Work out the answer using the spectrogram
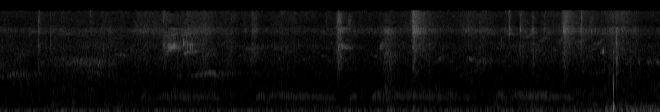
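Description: Birds calling: a low call repeated about once a second, with a few higher chirps over it. A sharp knock about six seconds in.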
